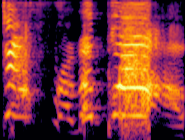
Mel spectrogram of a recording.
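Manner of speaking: shrill, high, very loud cry. Retelling a quick line from a game: rushed Starscream line. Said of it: "says it so quick because he's flying".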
